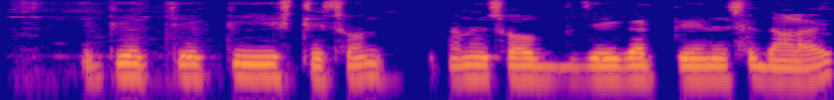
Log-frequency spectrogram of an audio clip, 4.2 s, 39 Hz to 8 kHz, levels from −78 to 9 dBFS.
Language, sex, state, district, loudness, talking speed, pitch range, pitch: Bengali, male, West Bengal, Jhargram, -20 LUFS, 160 wpm, 115-130 Hz, 120 Hz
